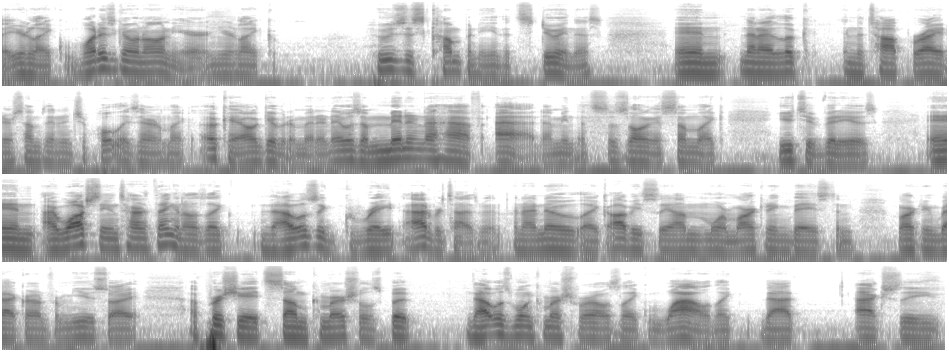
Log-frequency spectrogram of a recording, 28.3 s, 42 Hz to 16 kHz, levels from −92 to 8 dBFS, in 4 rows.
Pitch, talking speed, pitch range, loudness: 105 Hz, 220 wpm, 95-115 Hz, -36 LUFS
